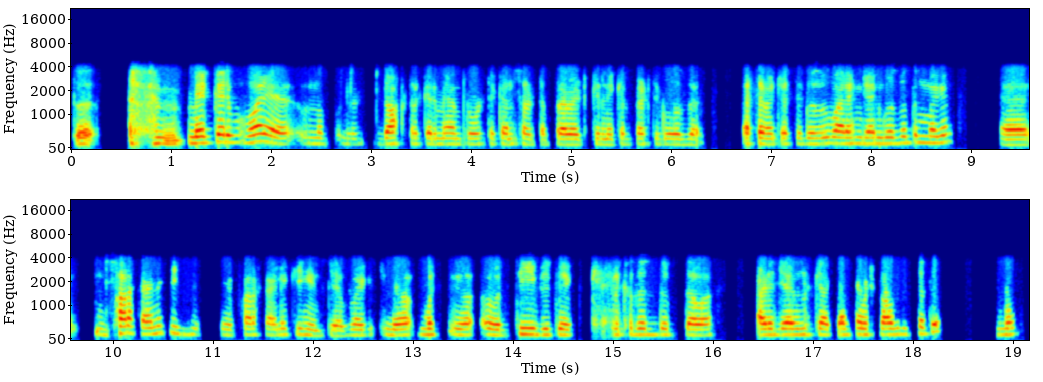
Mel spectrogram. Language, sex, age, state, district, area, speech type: Kashmiri, male, 18-30, Jammu and Kashmir, Budgam, rural, conversation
